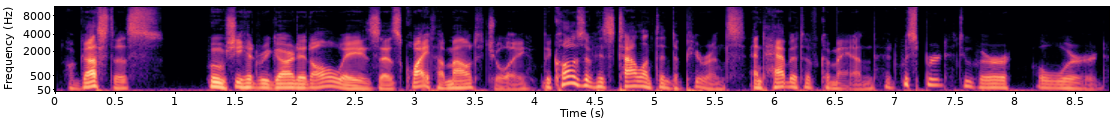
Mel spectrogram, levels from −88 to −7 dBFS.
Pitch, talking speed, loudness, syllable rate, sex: 110 Hz, 180 wpm, -23 LUFS, 5.5 syllables/s, male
